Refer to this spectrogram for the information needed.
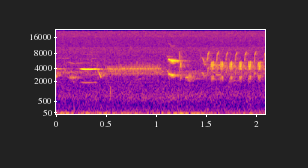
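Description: A distant swamp sparrow sings a slow, even trill of repeated notes, faint against steady outdoor background noise, with a few thin whistled bird calls just before it.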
